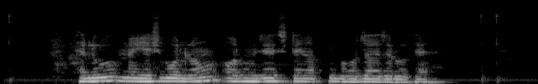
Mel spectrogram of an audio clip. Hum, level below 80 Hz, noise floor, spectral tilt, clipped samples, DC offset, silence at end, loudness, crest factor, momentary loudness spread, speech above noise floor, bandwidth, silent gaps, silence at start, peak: none; -60 dBFS; -58 dBFS; -9 dB/octave; under 0.1%; under 0.1%; 0.95 s; -26 LUFS; 14 dB; 9 LU; 33 dB; 10.5 kHz; none; 0.1 s; -12 dBFS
